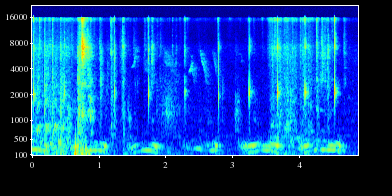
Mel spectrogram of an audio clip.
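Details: Racing pigeons giving soft arched coos in a series, interrupted by a loud thump near the start, with sharp clicks and tapping sounds scattered throughout.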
